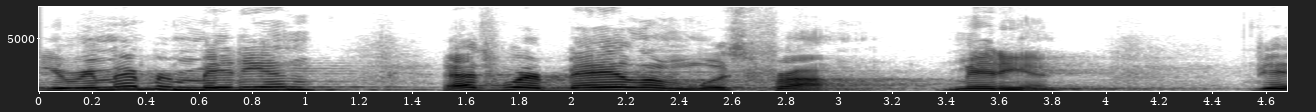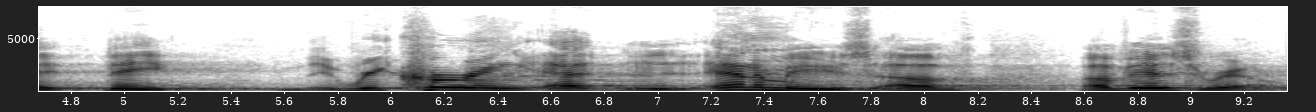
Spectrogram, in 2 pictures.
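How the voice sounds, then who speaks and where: An older man, a pastor, preaching a sermon from a church pulpit in a wry, conversational way with dry jokes. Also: high voice. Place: church sanctuary at a wooden pulpit. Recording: dull sound with long church reverb.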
